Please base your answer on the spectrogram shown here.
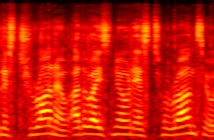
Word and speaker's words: Toronto: Adam Daniel Mazet in a very rainy Fort Lauderdale-on-Ice, otherwise known as Toronto, otherwise known as Toronto. If you're not from here, it's 3 syllables.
